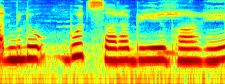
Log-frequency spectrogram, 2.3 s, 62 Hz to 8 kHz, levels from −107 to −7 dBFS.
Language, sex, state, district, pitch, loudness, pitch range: Hindi, female, Arunachal Pradesh, Papum Pare, 255 Hz, -13 LUFS, 245-270 Hz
